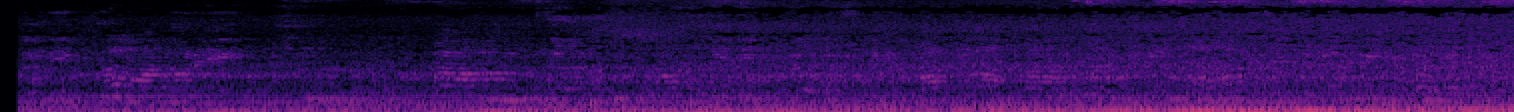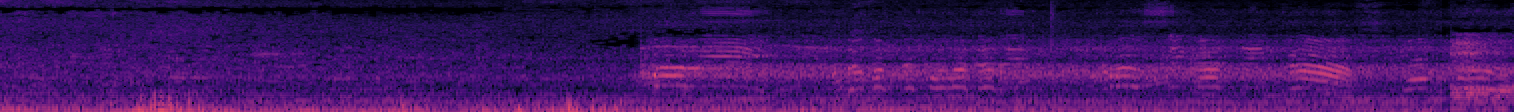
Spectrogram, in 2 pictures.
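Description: Football commentary and crowd noise play from a laptop.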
